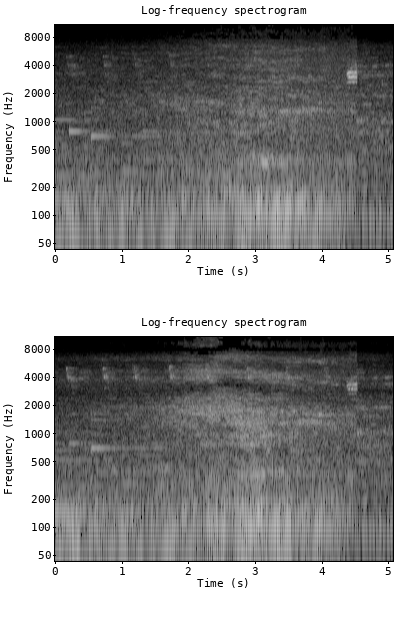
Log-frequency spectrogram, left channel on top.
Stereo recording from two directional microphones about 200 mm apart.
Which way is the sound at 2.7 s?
50° left (ahead or behind).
